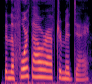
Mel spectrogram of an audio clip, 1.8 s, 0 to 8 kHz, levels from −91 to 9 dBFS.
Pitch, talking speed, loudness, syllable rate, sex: 230 Hz, 195 wpm, -18 LUFS, 4.9 syllables/s, female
